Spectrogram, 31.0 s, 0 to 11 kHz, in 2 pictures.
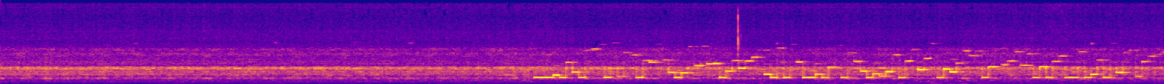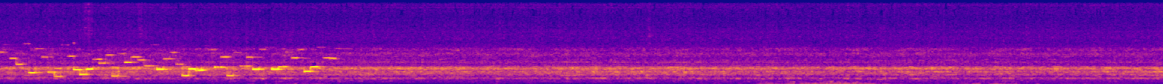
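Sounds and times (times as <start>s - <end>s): rapid radio beeps at shifting pitches: 7.1s - 20.1s.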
